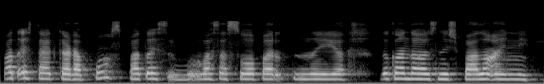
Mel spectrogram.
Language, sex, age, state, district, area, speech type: Kashmiri, female, 30-45, Jammu and Kashmir, Bandipora, rural, spontaneous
